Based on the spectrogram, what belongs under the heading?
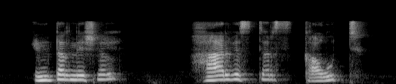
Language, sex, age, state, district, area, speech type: Telugu, male, 30-45, Andhra Pradesh, Krishna, urban, spontaneous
